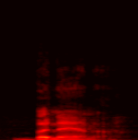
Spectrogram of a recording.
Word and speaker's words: banana: So it's 3 syllables, banana, and that last one, that na, because it's B-A-N-A, it's only the vowel, the letter A, but that last one has that schwa sound. It's unstressed.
